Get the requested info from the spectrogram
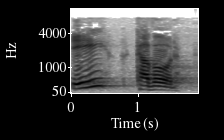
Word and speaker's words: Ichabod: And that's pronounced just with an I. So it's E Kavod, no glory.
